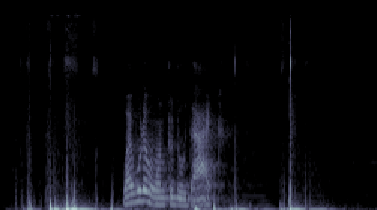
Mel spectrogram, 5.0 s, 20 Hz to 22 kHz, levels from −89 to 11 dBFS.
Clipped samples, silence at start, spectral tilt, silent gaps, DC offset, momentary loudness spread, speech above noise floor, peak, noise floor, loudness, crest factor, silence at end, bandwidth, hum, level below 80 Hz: under 0.1%; 0.35 s; -5.5 dB/octave; none; under 0.1%; 19 LU; 34 dB; -4 dBFS; -69 dBFS; -37 LUFS; 20 dB; 0.7 s; 7.6 kHz; none; -34 dBFS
